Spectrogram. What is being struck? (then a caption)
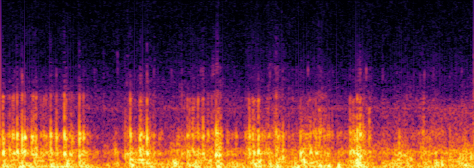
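Rubber spiky ball with gel water beads inside. A large rubber spiky ball filled with gel water beads is squeezed and lifted close above the microphone by both hands. It makes a steady run of soft, muffled squishing and squelching, with bursts of wet crackle, heavy in the low end and with almost nothing bright.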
